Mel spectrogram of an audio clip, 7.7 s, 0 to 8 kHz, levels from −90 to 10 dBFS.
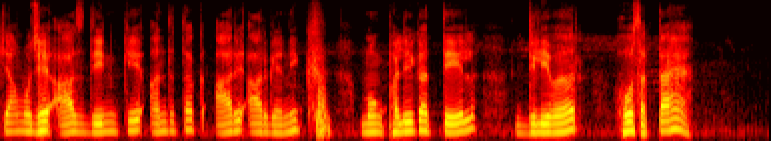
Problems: low volume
